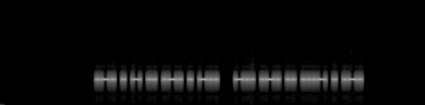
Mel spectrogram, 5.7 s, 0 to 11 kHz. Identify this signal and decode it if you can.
Morse code, heard as a keyed tone, about 36 wpm, 700 Hz. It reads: RETIRED DRIVER
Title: K1USN SST QSO Practice 35wpm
